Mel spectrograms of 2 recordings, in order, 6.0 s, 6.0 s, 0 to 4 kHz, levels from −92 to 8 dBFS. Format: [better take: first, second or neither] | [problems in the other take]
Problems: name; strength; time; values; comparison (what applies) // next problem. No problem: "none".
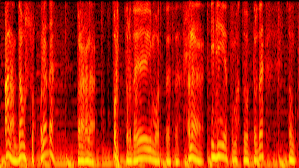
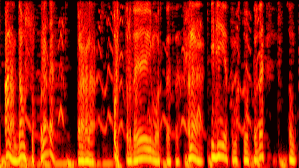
first | noise reduction (classical method Wiener filter)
